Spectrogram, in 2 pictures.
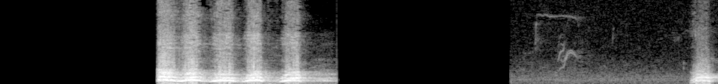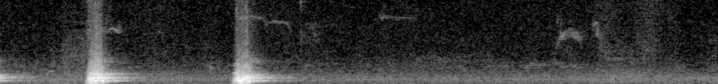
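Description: Dogs barking: a quick run of about five barks about a second in, then after a pause three single barks spaced about a second apart.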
